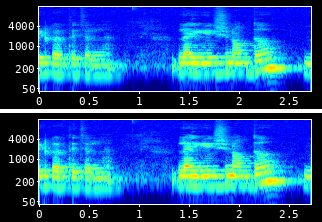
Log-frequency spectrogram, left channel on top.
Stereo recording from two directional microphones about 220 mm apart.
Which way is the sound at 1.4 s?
35° right (ahead or behind).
